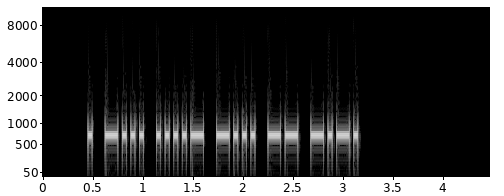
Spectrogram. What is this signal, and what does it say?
Morse code, heard as a keyed tone, about 28 wpm, 700 Hz. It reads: EB4BMC
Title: DXCC-100 Call Signs - 6 Characters - Repeated 3x - 28wpm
